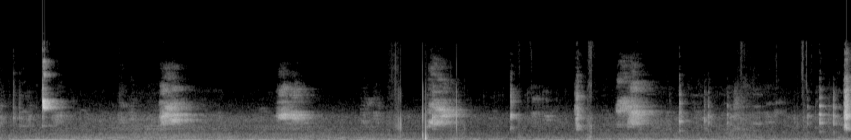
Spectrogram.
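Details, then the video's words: Lovebird in breeding condition giving short, shrill high chirps at irregular intervals of one to two seconds, separated by quiet gaps, with a low steady hum in the background. "Love Bird GARA Birahi Bunyi"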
